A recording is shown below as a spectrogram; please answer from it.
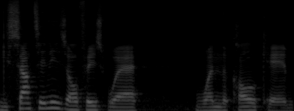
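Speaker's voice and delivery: plain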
